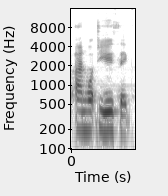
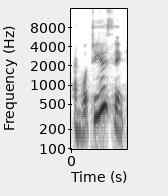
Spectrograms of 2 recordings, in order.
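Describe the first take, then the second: First: Low, level delivery with "you" kept down; no questioning rise. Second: Questioning lift, pitch jumping up on "you"; voice going up. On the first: Teacher showing students a line without question mark, voice kept down. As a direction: say it as a statement, "think" not lifted. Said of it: "if there is no question mark". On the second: Teacher showing students a wrongly raised question, voice going up. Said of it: "make your voice go up". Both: Shown as a demonstration.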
